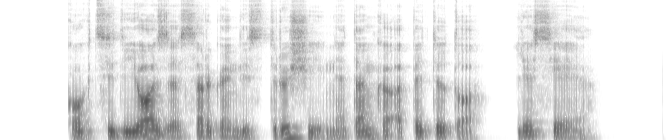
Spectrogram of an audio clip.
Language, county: Lithuanian, Tauragė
